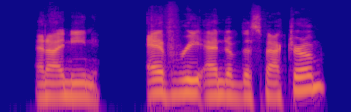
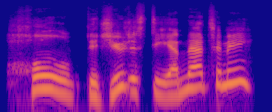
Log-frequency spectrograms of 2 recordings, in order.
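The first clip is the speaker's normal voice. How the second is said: higher-pitched surprised reaction; retold startled double take; taken aback; 6 semitones higher than usual. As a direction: read it like you can't believe they sent it. Retold shocked reaction to a message.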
